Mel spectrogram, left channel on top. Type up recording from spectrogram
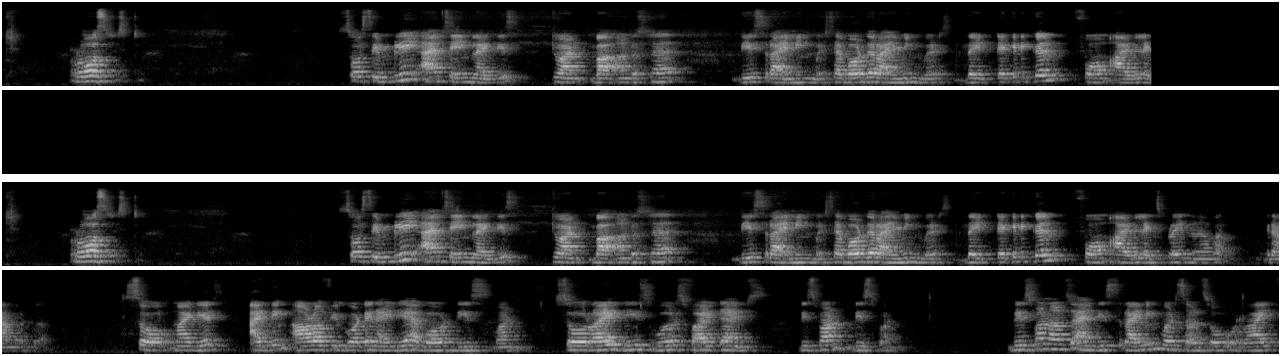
roast. So simply I am saying like this to understand these rhyming words. About the rhyming words, the technical form I will explain in our grammar class. So my dears, I think all of you got an idea about this one. So write these words 5 times. This one, this one. This one also and this rhyming words also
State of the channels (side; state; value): left; drops out; at 11.5 s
